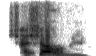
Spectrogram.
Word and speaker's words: Chalamet: Oh, Chalamet.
